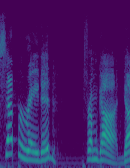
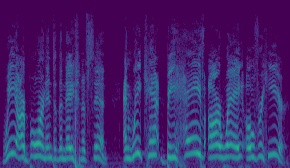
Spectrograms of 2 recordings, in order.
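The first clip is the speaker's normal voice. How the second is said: slow, forceful pulpit delivery; emphatic preaching; 4 semitones higher, 6 dB louder than usual. Real, not acted. Preacher telling church nobody can earn it, emphatic preaching. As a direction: hammer each key word to the congregation. Preacher drives home his point.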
